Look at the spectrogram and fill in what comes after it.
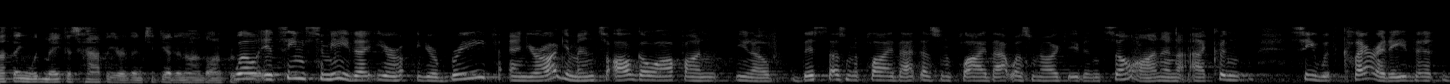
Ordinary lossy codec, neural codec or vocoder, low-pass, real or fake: MP3, 24 kbps; autoencoder, 48 kHz, 128 numbers a frame, DAC-VAE, trained on Japanese speech; 7.2 kHz; fake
